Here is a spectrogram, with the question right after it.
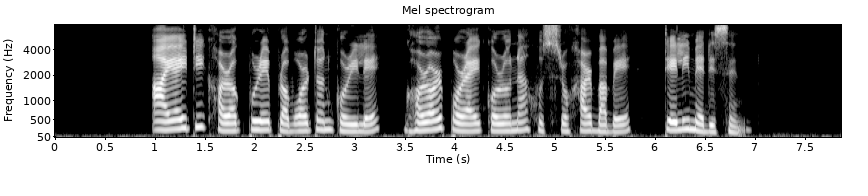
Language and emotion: Assamese, neutral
